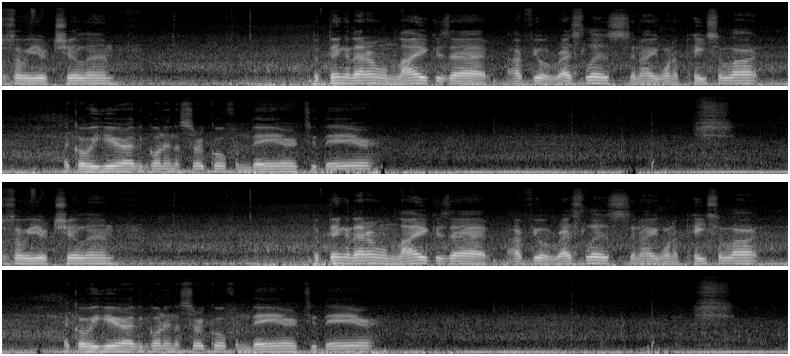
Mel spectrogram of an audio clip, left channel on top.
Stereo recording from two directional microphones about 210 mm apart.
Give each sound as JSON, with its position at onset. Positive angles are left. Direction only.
{"t": 0.0, "sound": "speech", "side_deg": 10}
{"t": 3.1, "sound": "speech", "side_deg": 10}
{"t": 7.2, "sound": "speech", "side_deg": 5}
{"t": 8.5, "sound": "speech", "side_deg": 15}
